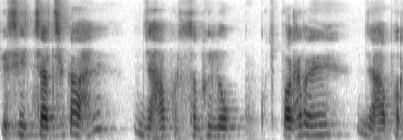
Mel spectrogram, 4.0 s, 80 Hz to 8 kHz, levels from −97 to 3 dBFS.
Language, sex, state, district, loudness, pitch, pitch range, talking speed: Bhojpuri, male, Uttar Pradesh, Gorakhpur, -23 LUFS, 195 Hz, 185-220 Hz, 225 wpm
